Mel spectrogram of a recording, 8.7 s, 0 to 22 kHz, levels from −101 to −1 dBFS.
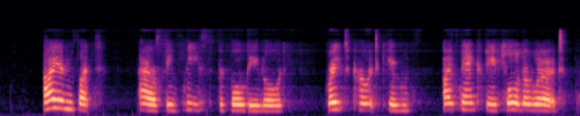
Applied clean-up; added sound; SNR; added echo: neural mask model DeepFilterNet 3.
